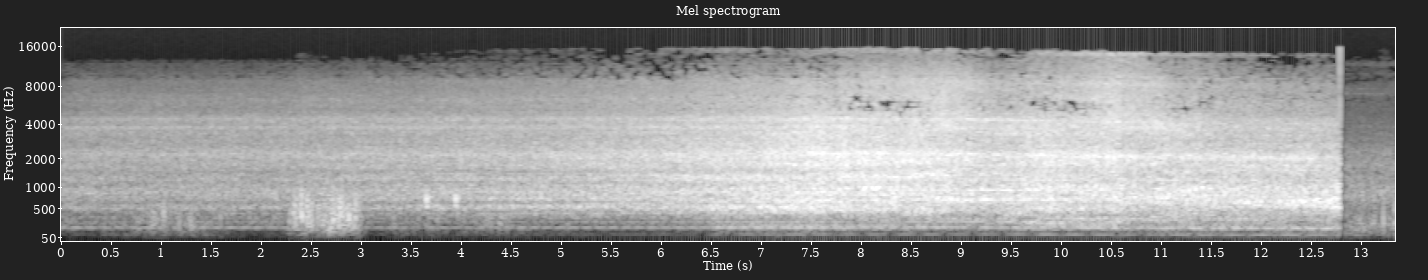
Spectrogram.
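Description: Northern Class 158 diesel multiple unit approaching and running past, its diesel engine hum and rail noise building steadily to a loud peak, then cutting off suddenly near the end. A brief loud burst about two seconds in.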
